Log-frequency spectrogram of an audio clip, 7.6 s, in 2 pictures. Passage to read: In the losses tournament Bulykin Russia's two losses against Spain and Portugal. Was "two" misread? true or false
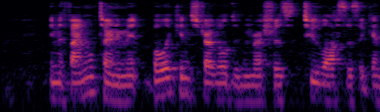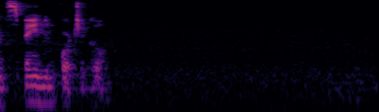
false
